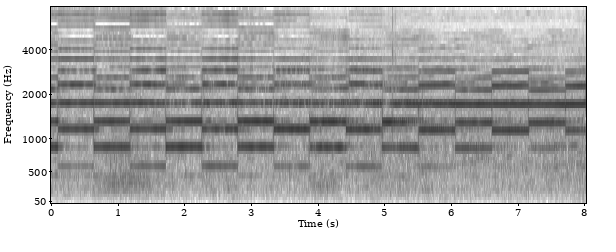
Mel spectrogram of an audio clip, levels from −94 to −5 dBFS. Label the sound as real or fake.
real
